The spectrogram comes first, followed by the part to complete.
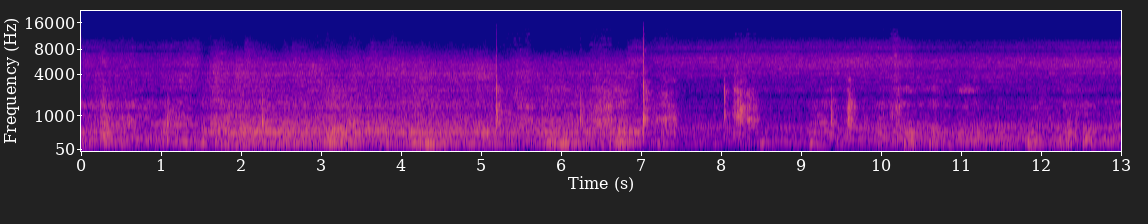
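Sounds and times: knife scraping onion across board: 0.0s - 2.4s, 5.2s - 8.6s, 9.2s - 11.2s.

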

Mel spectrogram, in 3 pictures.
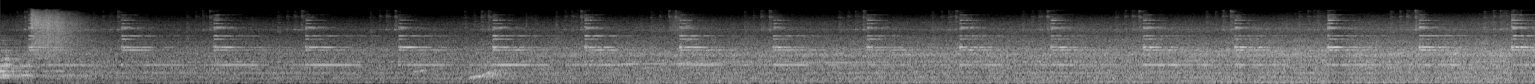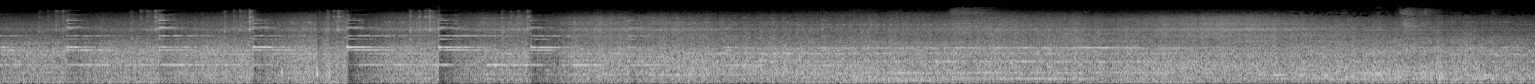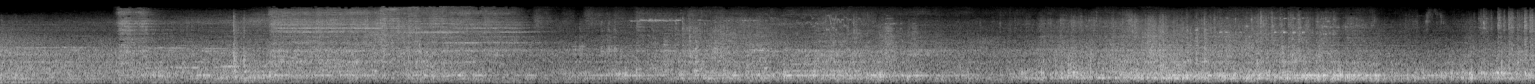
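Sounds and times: locomotive bell ringing: 1.2s - 27.2s.

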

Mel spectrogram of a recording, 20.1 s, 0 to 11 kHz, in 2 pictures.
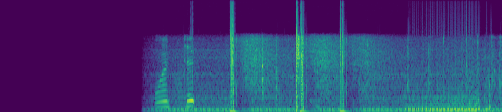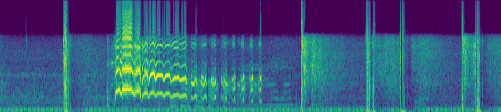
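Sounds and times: low engine drone: 2.8s - 20.0s
rifle shots: 4.6s - 7.6s, 11.3s - 11.9s, 16.0s - 20.0s.

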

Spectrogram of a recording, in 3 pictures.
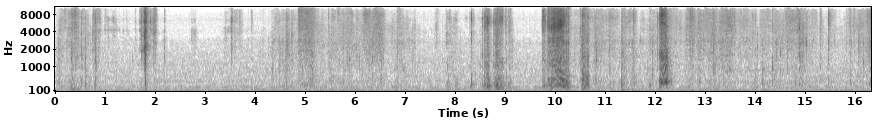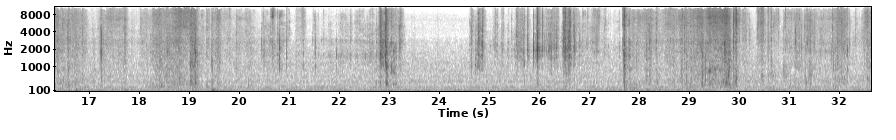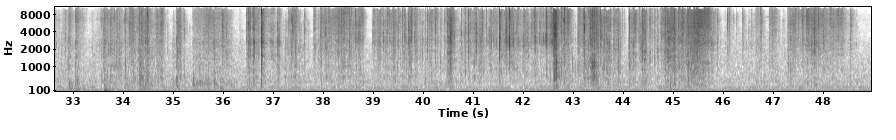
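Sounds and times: fabric and packaging rustling: 3.5s - 9.0s, 9.8s - 23.2s, 24.8s - 48.8s
zipper opening: 9.7s - 10.7s.

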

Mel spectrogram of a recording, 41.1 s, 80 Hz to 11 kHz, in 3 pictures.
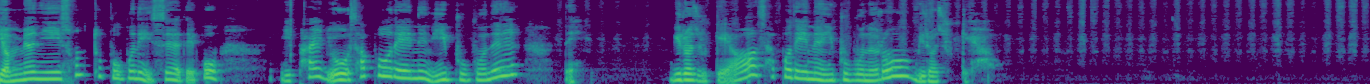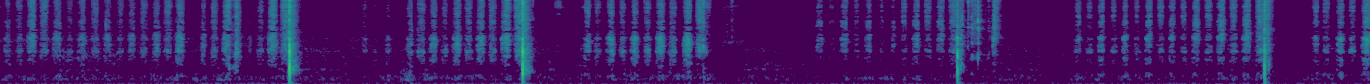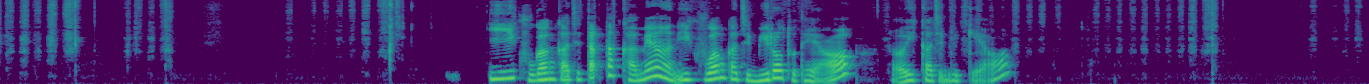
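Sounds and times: nail file rasping: 7.4s - 16.7s, 17.5s - 20.8s, 21.8s - 23.6s, 24.4s - 29.2s, 30.5s - 31.5s, 36.9s - 39.6s.

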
